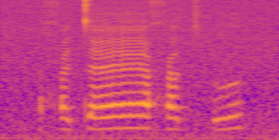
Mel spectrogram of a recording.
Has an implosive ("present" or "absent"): absent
